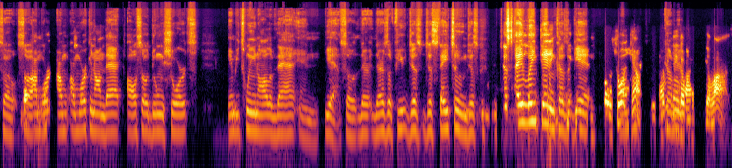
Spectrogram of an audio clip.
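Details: Stuttering in an adult male, very severe in childhood and now milder, with some still audible in his current speech.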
